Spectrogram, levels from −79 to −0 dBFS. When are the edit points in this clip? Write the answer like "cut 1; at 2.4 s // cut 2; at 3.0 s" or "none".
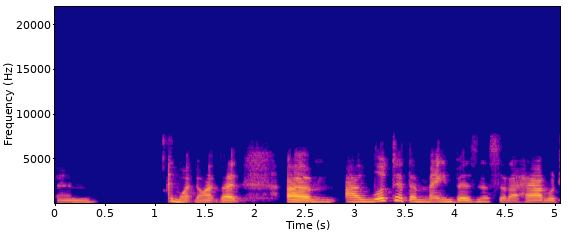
cut 1; at 2.8 s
